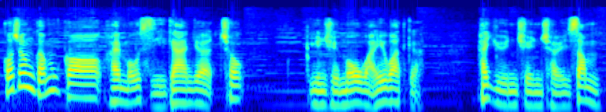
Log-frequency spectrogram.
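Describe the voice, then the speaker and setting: A man's voice: lowish voice, animated, measured pace, mellow, muffled recording, faint music behind. A man playing an earnest, reflective bachelor in a Cantonese radio drama, with a Hong Kong accent. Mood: heartfelt speech. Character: earnest, reflective bachelor looking back on old love.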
